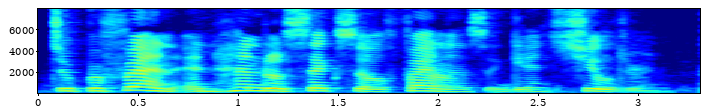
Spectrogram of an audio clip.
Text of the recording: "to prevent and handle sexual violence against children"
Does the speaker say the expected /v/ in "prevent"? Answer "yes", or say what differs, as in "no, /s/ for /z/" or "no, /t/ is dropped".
no, /f/ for /v/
